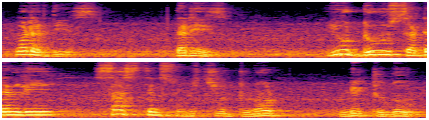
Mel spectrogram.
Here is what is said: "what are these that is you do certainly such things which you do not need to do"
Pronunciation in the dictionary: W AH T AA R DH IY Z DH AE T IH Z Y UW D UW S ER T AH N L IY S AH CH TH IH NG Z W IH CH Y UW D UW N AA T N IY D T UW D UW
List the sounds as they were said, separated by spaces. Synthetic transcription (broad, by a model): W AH T AA R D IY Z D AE T IH Z Y UW D UW S ER T AH N L IY S AH CH T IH NG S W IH CH Y UW D UW N AA T L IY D T UW D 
